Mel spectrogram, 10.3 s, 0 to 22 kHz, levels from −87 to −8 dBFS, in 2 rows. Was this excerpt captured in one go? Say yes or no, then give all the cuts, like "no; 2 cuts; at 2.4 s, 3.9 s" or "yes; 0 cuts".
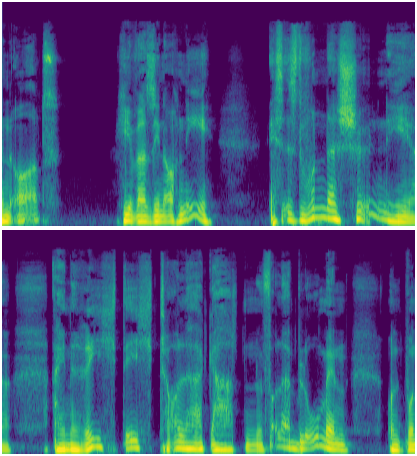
yes; 0 cuts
